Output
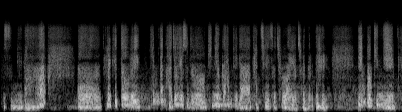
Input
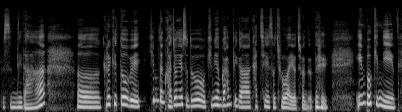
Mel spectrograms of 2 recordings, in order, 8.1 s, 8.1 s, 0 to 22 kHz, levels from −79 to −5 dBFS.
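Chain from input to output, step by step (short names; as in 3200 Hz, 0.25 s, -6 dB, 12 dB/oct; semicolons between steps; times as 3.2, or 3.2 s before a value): dark delay 1.11 s, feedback 60%, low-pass 2000 Hz, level -21 dB; noise vocoder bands 12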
